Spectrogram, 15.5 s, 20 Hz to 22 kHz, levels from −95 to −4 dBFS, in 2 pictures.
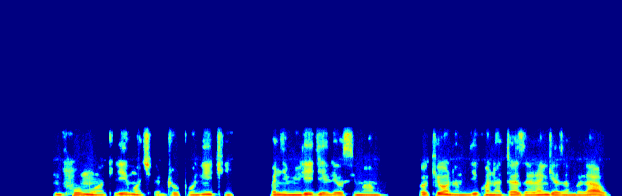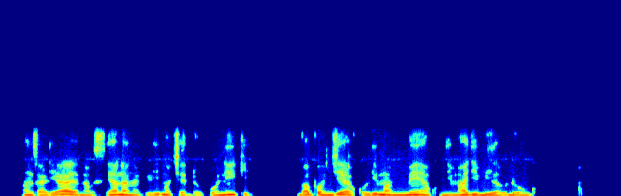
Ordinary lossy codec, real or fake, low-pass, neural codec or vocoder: Opus, 32 kbps; real; 7.2 kHz; none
